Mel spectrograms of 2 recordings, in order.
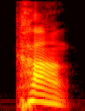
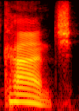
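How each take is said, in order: First: The word ends with a k sound. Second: The word ends with a ch sound. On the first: The speaker calls it right. "it's a hard C H. It's a K" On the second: The speaker calls it wrong. "I thought it was conch"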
